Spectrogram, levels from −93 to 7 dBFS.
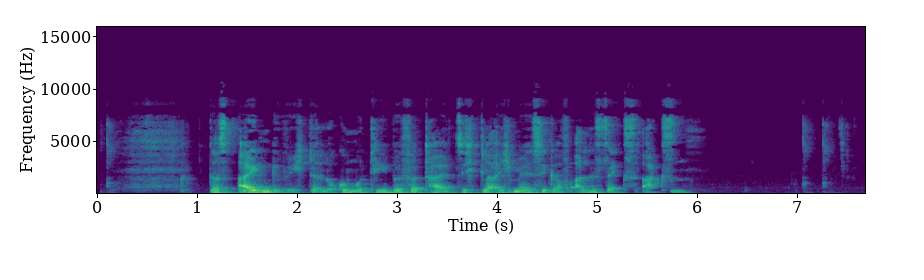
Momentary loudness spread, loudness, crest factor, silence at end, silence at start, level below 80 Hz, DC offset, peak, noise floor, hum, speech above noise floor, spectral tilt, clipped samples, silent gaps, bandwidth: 19 LU; -26 LUFS; 22 dB; 1.75 s; 0.1 s; -46 dBFS; under 0.1%; -4 dBFS; -77 dBFS; none; 52 dB; -6 dB/octave; under 0.1%; none; 9.4 kHz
